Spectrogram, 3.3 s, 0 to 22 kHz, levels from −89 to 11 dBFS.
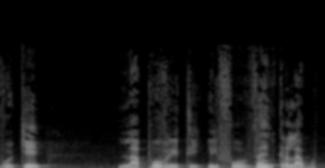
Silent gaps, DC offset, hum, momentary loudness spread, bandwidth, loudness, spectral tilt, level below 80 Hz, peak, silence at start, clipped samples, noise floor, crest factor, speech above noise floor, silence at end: none; under 0.1%; none; 8 LU; 15.5 kHz; -29 LUFS; -7 dB/octave; -60 dBFS; -12 dBFS; 0 s; under 0.1%; -64 dBFS; 16 dB; 36 dB; 0.1 s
